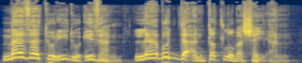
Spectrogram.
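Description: A man's voice: mid-range voice, big pitch swings, fairly quick, a little mellow. A man voicing a wealthy count and father, exclaiming and insistent as he presses his offers.

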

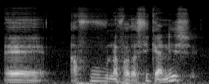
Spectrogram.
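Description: Male radio host, husky and lowish, animated lecturing delivery. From Greece. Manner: lecturing, spells out letters, repeats key points. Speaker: radio show host and author. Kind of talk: radio talk monologue.

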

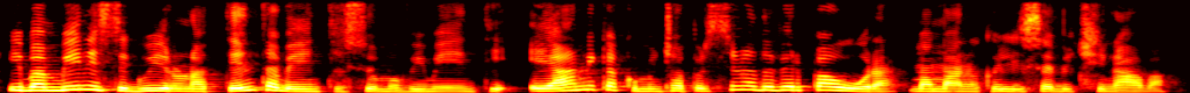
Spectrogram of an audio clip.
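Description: A woman reading a children's book aloud in a measured, expressive storybook narration. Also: medium pitch.

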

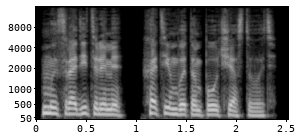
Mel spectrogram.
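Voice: mid-range voice, fast, a little mellow, natural voice. An eager, friendly young man, voiced by an audiobook narrator, talking openly and earnestly. The voice sits close and dry, with no echo.

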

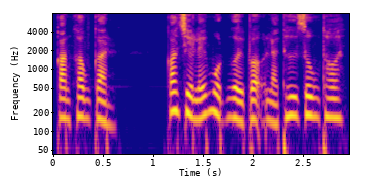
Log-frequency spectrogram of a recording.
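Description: A woman reading the lines of a calm, firm young male noble in a measured, gentle way. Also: on the low side, dry recording, natural voice. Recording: dry close recording, faint music behind.

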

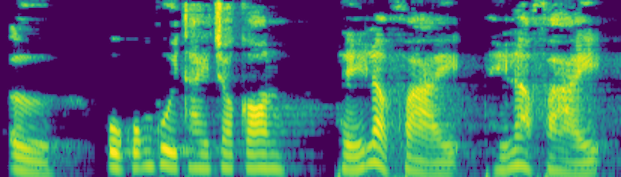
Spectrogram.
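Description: A woman's voice: fairly low pitch, lively intonation, unhurried, a little mellow. A woman voicing a harsh, scornful old mother-in-law who scolds bluntly, with a long reverb on the voice. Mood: pleased.

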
